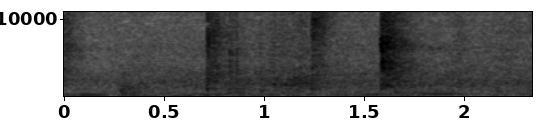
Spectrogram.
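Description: Quiet room tone with a faint steady hum and two soft, brief noises, one about a third of the way in and one near the end.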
